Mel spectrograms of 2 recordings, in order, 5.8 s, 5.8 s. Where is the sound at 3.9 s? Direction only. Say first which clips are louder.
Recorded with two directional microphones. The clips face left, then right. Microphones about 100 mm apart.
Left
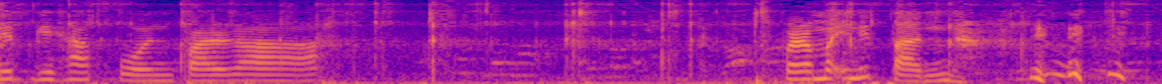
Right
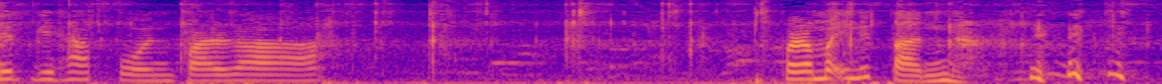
Right 3 dB; 25° right (ahead or behind).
